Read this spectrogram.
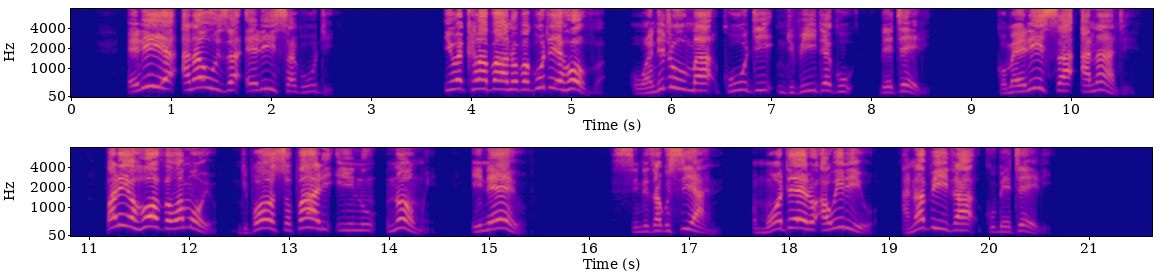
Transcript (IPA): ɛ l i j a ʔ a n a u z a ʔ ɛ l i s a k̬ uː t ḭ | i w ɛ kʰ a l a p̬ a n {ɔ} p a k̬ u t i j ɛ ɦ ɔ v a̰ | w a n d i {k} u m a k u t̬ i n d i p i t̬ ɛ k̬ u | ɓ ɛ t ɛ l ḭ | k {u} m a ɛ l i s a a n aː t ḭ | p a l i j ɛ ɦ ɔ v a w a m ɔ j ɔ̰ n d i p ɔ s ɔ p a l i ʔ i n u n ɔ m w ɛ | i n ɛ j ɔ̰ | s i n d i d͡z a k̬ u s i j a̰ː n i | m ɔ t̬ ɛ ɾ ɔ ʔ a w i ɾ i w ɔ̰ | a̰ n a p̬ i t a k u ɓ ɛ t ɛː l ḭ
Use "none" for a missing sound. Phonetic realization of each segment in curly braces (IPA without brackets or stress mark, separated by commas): ɔ, t, ɔ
